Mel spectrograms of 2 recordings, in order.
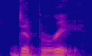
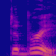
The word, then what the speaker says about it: debris: to end it with that long e sound debris debris say it with me debris and you might use or actually hear this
